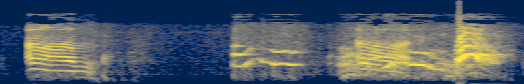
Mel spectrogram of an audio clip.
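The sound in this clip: A dog whimpers and yips in three whiny, high-pitched bursts with short pauses between them. The last burst is the longest, with several wavering cries.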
